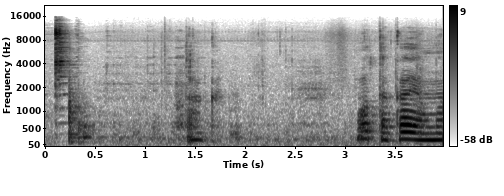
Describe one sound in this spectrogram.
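A china plate clinks as it is picked up.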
